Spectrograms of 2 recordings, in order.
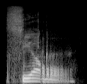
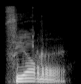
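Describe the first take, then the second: Both takes have the same delivery.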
